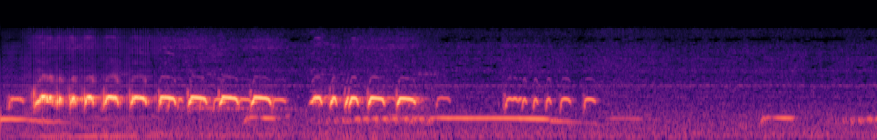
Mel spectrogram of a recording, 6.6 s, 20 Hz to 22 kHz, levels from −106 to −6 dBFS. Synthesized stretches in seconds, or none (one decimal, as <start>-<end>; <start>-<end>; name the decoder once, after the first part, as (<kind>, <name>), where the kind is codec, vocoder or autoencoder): 0.0-1.2 (vocoder, BigVGAN v2)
